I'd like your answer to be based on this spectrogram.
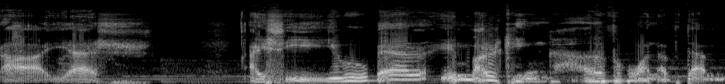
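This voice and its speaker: A man's put-on character voice at a very slow pace, with faint music in the background. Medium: actual play. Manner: calm, explanatory.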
